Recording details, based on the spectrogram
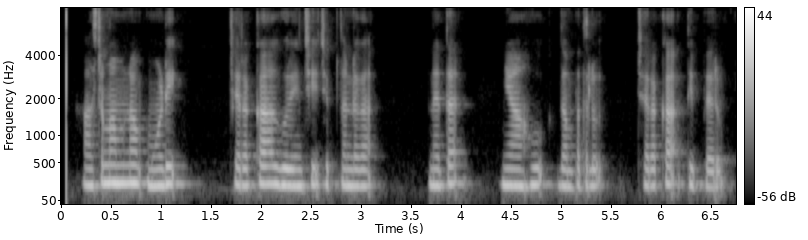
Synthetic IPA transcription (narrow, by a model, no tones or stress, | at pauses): aːʃɾɐmɐmlo̞ːmoːɽi | t͡ʃɛɾɐkɐɡuɾiɲt͡ʃit͡ʃep̚ːut̪uɳɖɐɡaː | nɛt̪ɐ | ɲjaːɦud̪ɐmpɐt̪ɐlu | t͡ʃɛɾɐkɐ̰t̪ipːaːɾu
